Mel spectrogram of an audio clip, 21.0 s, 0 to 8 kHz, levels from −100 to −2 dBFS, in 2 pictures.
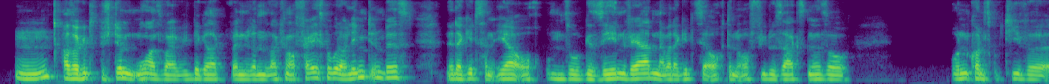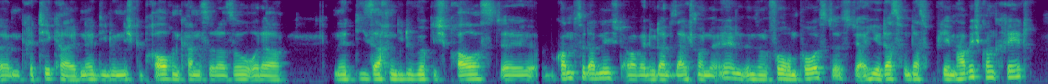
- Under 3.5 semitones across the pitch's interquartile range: Yes, narrow, 2.4 semitones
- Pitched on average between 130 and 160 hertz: No, low, 120 Hz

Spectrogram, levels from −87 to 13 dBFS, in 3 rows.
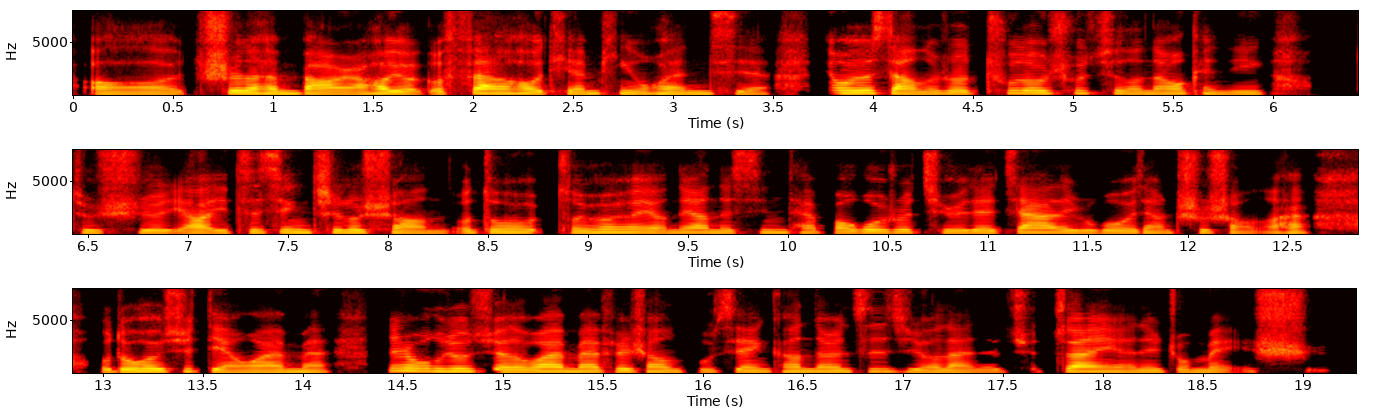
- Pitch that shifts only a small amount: Yes, narrow, 1.8 semitones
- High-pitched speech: Yes, high, 210 Hz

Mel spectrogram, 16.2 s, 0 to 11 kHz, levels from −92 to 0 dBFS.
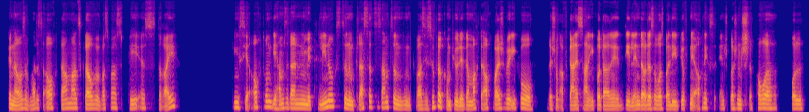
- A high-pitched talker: No, low, 120 Hz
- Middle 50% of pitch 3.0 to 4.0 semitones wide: Yes, average, 3.3 semitones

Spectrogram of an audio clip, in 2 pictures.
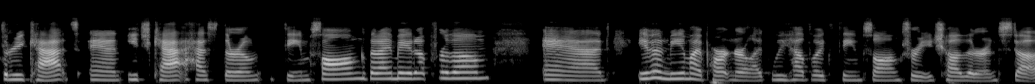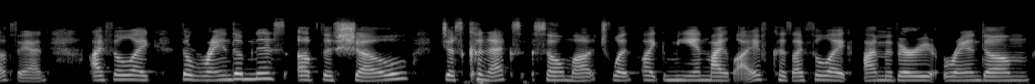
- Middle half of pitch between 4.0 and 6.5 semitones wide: No, average, 2.8 semitones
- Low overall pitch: No, high, 200 Hz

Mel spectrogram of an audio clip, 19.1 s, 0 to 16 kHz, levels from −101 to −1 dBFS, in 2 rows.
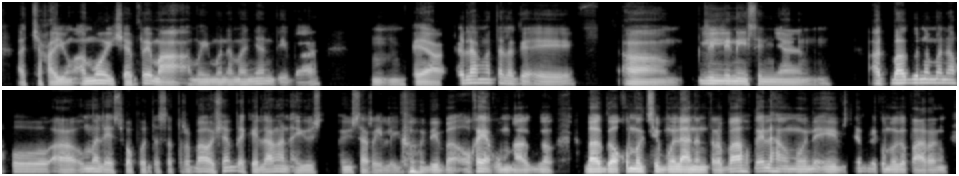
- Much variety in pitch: No, average, 3.3 semitones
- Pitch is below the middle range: Yes, low, 110 Hz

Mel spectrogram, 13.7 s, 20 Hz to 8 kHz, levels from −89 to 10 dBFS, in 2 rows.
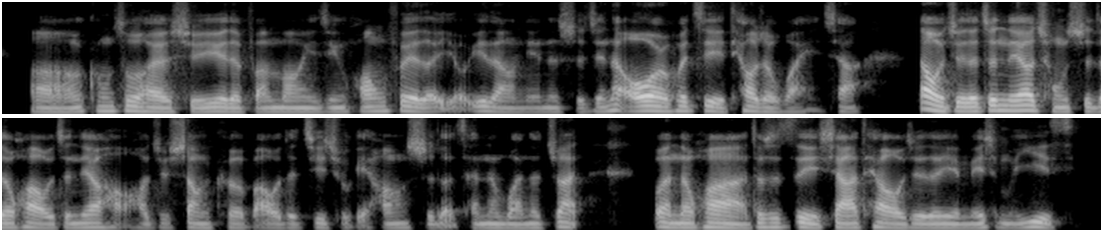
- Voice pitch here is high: No, low, 105 Hz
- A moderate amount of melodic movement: No, narrow, 2.3 semitones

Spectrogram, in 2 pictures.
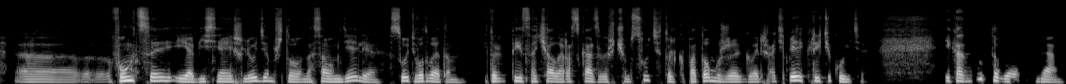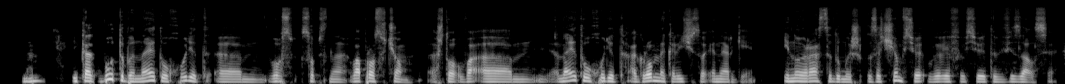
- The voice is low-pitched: Yes, low, 130 Hz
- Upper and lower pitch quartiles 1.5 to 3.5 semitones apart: Yes, average, 3.2 semitones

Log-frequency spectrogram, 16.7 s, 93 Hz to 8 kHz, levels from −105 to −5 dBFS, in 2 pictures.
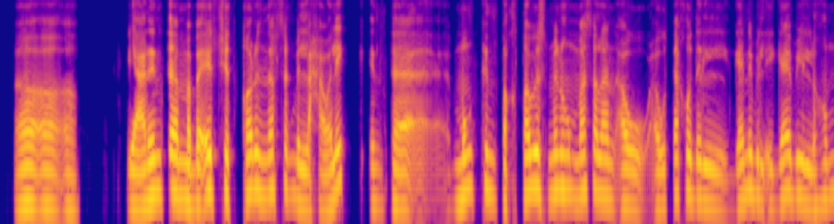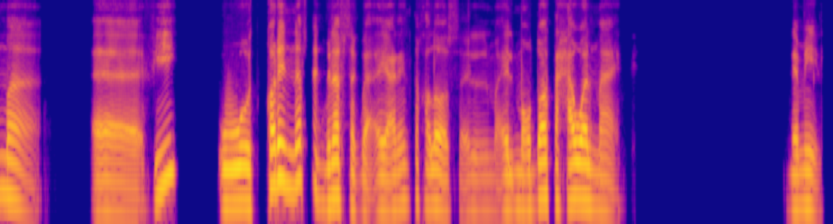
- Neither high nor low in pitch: Yes, medium, 150 Hz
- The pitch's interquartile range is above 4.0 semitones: Yes, wide, 5.4 semitones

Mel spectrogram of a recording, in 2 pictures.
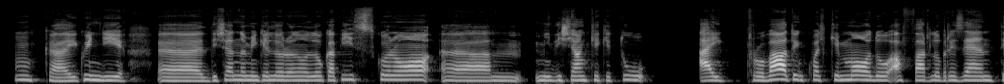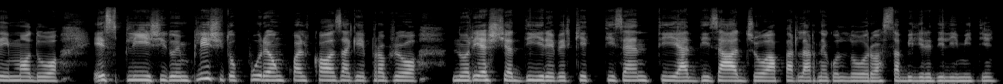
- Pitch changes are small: Yes, narrow, 2.2 semitones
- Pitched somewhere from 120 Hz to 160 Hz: No, medium, 185 Hz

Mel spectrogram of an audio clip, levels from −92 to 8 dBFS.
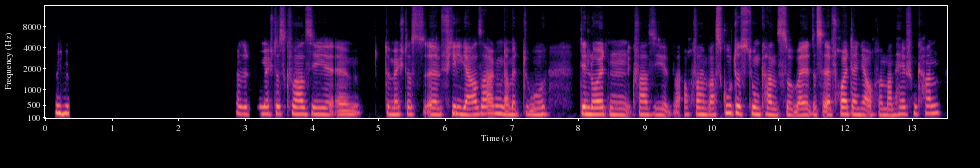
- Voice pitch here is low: No, high, 210 Hz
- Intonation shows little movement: Yes, narrow, 1.9 semitones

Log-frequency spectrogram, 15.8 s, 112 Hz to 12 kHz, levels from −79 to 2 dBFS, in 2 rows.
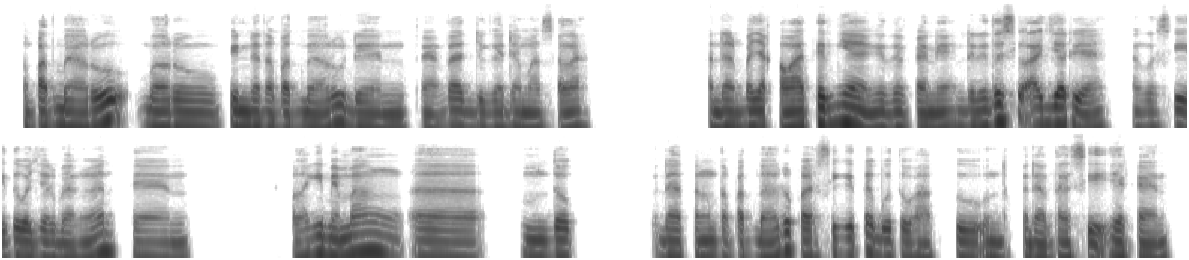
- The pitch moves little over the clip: Yes, narrow, 1.5 semitones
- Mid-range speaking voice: No, low, 105 Hz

